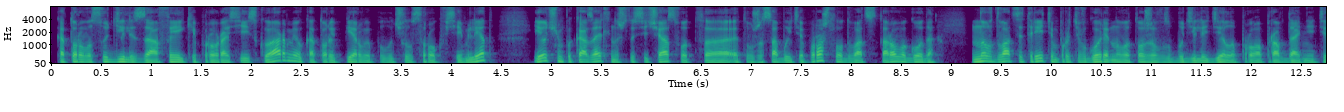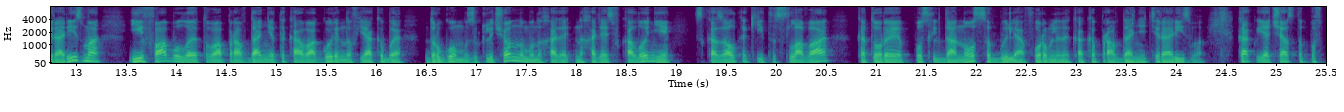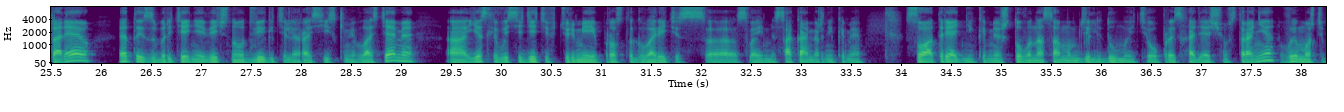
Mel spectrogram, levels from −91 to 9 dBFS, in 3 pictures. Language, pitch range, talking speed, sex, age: Russian, 90-115 Hz, 150 wpm, male, 30-49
